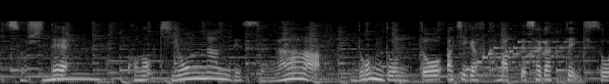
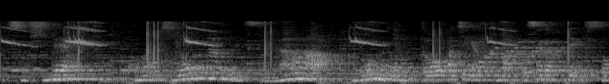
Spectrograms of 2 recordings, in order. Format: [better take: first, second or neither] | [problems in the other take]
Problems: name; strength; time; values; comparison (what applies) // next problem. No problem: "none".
first | background sound (Fireworks); 11 dB below the speech // room echo; dies away in 1.2 s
